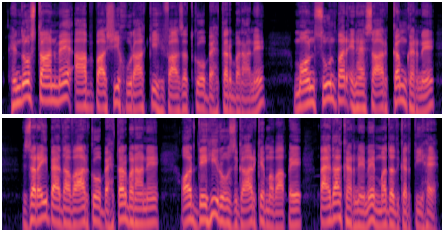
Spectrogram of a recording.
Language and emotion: Urdu, neutral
